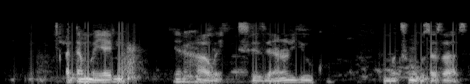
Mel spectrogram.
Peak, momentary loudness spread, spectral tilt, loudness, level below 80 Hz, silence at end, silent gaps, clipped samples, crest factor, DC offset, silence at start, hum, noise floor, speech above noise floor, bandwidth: -4 dBFS; 14 LU; -5.5 dB/octave; -22 LUFS; -44 dBFS; 0.05 s; none; under 0.1%; 18 dB; under 0.1%; 0.1 s; none; -47 dBFS; 27 dB; 7.6 kHz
